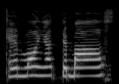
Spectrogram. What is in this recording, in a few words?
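"kenmon", Japanese; 検問やってま～す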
